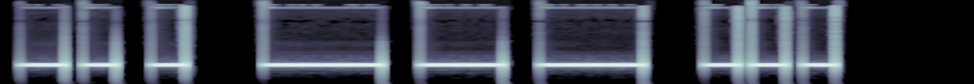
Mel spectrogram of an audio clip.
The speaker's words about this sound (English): That's what I'm doing right now, actually. It's cool that I have this this sensor key that I can inadvertently use as a Morse key.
